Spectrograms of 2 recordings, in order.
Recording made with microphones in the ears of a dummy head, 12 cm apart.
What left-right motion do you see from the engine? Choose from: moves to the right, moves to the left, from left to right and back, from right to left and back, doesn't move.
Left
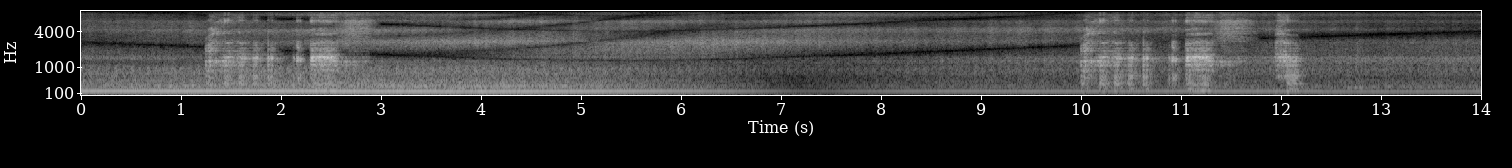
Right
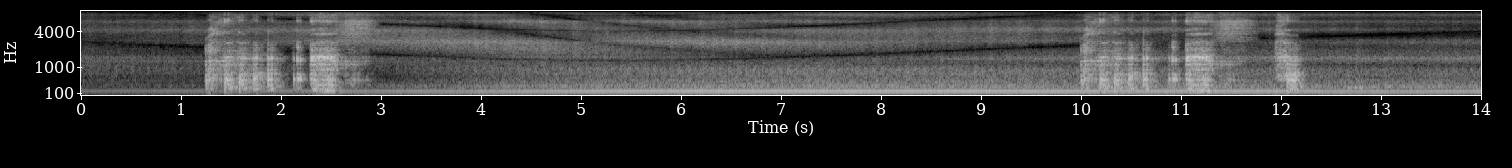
moves to the right.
